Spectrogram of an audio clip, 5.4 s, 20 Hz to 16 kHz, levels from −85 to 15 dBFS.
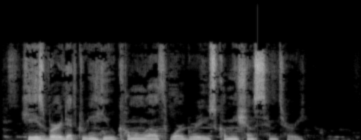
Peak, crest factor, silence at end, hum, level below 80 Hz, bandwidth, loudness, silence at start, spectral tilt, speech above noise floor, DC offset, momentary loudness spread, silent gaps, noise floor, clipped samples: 0 dBFS; 20 dB; 0.9 s; none; -54 dBFS; 11.5 kHz; -18 LUFS; 0.15 s; -4 dB/octave; 38 dB; under 0.1%; 16 LU; none; -58 dBFS; under 0.1%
